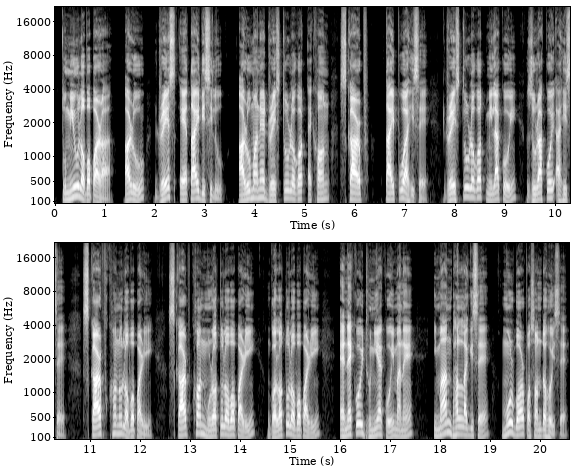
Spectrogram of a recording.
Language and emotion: Assamese, neutral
